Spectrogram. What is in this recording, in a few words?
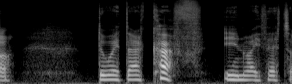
"cyff", Welsh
